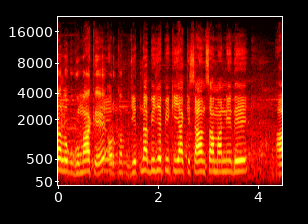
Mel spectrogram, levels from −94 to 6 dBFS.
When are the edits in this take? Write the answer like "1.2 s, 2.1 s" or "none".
1.1 s

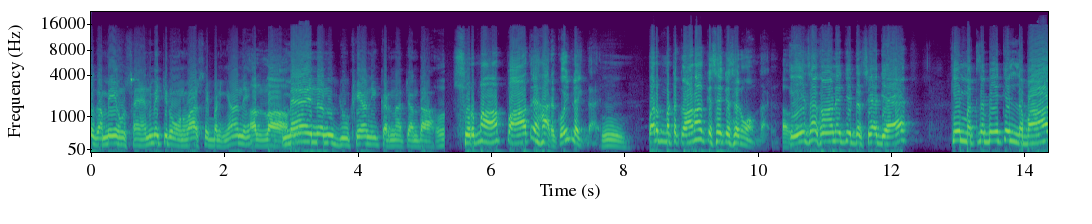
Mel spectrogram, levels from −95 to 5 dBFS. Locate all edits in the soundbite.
5.3 s, 10.4 s

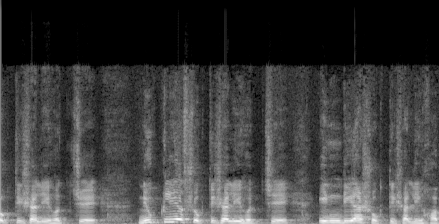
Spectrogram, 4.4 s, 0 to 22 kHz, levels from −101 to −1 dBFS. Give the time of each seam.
none

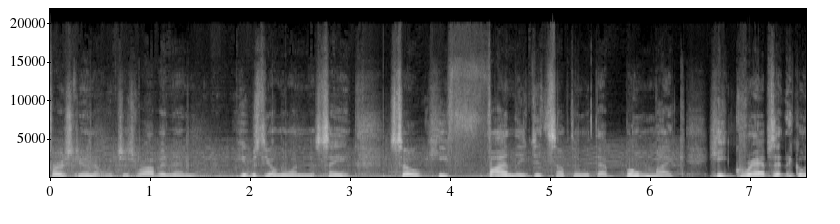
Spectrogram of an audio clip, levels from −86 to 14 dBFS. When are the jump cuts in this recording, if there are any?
none

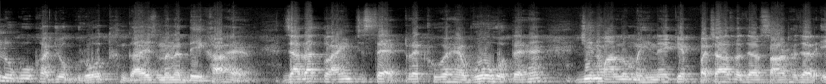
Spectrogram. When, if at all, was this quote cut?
2.7 s, 6.0 s

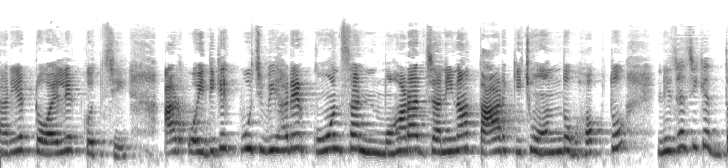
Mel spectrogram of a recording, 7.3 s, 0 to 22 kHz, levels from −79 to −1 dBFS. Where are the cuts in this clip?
none

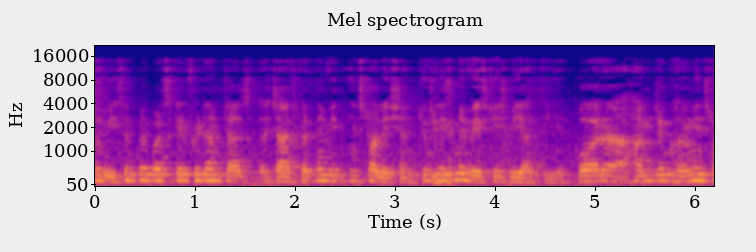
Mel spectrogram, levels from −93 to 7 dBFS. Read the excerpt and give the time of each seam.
4.6 s

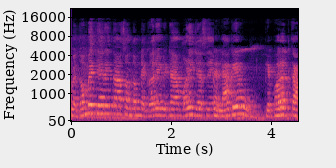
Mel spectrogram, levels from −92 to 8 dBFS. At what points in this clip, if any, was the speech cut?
2.8 s

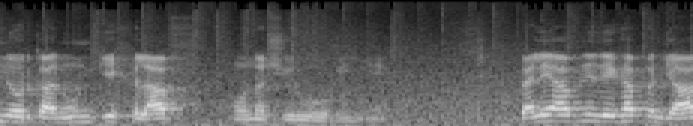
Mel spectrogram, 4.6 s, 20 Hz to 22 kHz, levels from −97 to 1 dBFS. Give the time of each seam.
none

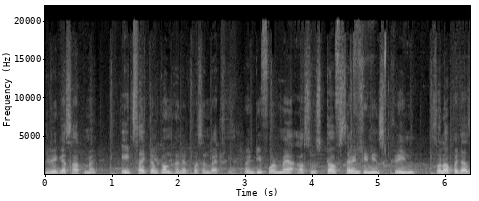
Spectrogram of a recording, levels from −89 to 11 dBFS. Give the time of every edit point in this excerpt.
0.9 s, 2.9 s

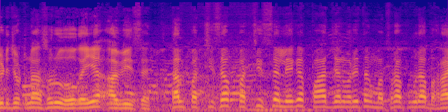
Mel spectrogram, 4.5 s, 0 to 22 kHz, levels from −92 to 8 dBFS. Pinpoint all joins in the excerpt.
1.6 s

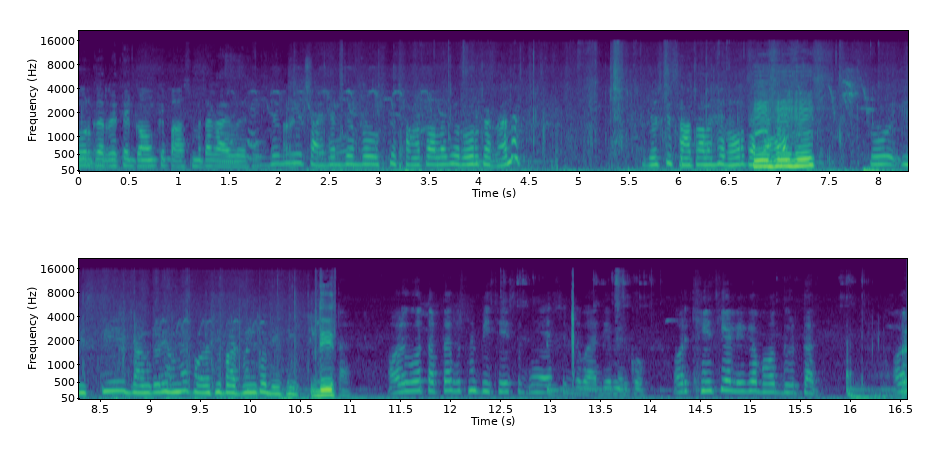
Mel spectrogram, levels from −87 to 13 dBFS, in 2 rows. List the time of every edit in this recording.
2.1 s, 10.9 s

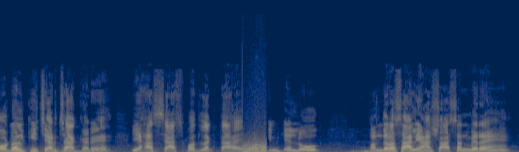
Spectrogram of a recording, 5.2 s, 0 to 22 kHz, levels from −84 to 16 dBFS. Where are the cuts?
2.5 s

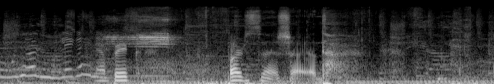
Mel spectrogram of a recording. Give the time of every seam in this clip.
1.0 s

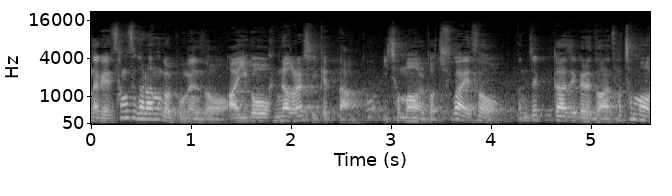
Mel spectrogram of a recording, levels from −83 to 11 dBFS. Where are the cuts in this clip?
2.9 s, 4.2 s

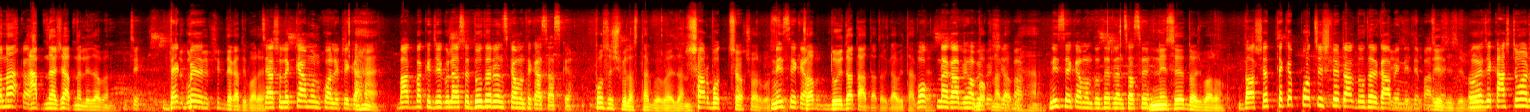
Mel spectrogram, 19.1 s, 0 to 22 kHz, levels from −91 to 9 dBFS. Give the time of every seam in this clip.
none

